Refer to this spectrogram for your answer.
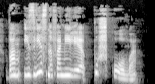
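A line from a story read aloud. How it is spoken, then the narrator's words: Timid cough. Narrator (Russian): робко закашлял визави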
